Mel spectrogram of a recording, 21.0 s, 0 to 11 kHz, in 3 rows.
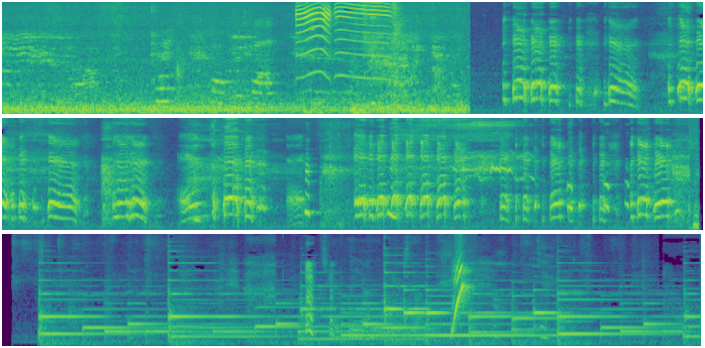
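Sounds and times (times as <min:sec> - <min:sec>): baby laughing: 0:03.0 - 0:04.2, 0:05.0 - 0:14.0
piano music: 0:14.4 - 0:21.0.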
